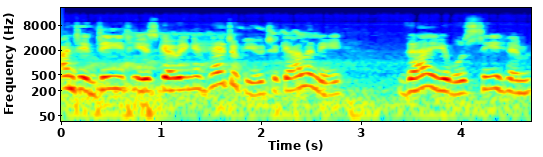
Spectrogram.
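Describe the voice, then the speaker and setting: At a fairly slow pace, a woman talks in a normal speaking voice of medium pitch with ordinary pitch variation. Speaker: scripture reader. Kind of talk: reading aloud.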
